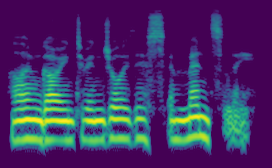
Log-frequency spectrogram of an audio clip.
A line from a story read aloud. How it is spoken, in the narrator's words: murmured against her ear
